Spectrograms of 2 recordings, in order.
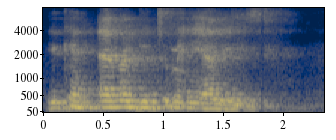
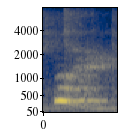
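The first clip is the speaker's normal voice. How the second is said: effortful whew; 14 semitones higher than usual. Real, not acted. Exhaling after exercise.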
